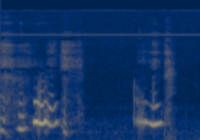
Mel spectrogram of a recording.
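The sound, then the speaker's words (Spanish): A person cries in wailing, whimpering moans, heard as two drawn-out voiced bursts separated by a short silence. “No llores más, que ya lo has liado bastante.”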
